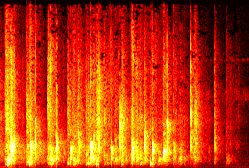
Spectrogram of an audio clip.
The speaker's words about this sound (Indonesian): Saya mohon tepuk tangan aplaus untuk mereka seratus.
